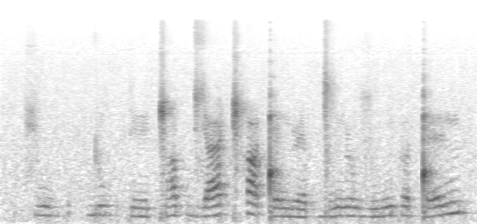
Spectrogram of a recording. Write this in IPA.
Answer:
t͡ɕ u p | ɖ u p k e ɡ͡ǁ ɑ p d͡ʑ a ǁʰ ɑ ǃ ɛ ŋ ɭ ɛ p ɡ͡ǀ ɛ ŋ ɭ u z u ŋ k ʌ ǃ ɛ ŋ

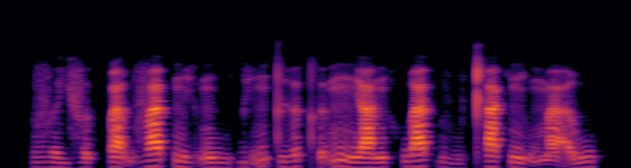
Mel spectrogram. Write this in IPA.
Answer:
v ə̤˨˩ j v ə˨˩ p̚ ɓ a̰˧˨ w v a˦˥ t̚ m ḭ˧˨ ə̯ ŋ ṳ˨˩ ɓ ḭ˧˥ m t̪ ɨ˨˦ ə̯ t̪ʰ ə̰˧˥ m ɲ a˧ n h w a˦˥ t̚ v ṳ˨˩ t̪ʰ a˦˥ k̚ ɲ u˧˩ m a̰˧˥ w

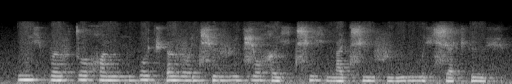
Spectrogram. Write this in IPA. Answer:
ɲ i ç p œ f t u χ œ m i p o t͡ʃʼ œ v ə t͡ɕʰ y v y t͡ɕ u χ i ç t͡ɕʰ i ç ŋ a t͡ɕʰ i f i ŋ i m œ ç ɕ a t͡ʃʼ y ç

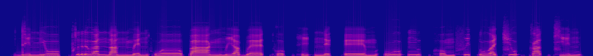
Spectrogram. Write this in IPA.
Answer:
d i˩˦ n j oː˦˥ p̚ k r ɯ˦˥ a̯ n a˩˦ n m e˨˩ n k w ɤː˧ p aː˧ ŋ m i˩˦ a̯ b ɛː˨˩ t̚ k o˨˩ k̚ h i˨˩ ʔ n e˨˩ k̚ ʔ eː˨˩ m | w u˦˥ ʔ ŋ ɯ˦˥ k̚ h o˩˦ m f i˥˩ t̚ w u˩˦ a̯ t͡ɕ u˥˩ ʔ k a˦˥ t̚ t͡ɕ i˩˦ n

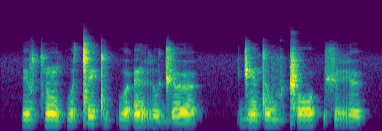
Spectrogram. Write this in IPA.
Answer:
ɪ v t͡s õː kʷ ɛ ǀ e t ṳ kʷ œː ʔ ɛ̃ r u d͡ʒ œː | d͡ʒ ɛ̃ t ʊ v ṳ ǁ o | ʃ ʏ r ʏ

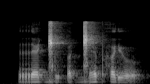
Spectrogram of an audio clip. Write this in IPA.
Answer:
r ɛ ɡ͡ǁ ɯ ʔ ʌ ɡ͡ǁ ɛ pʰ ʌ ɾʲ o

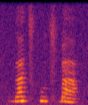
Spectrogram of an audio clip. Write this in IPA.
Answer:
ɡ a t͡s k u t͡s ɓ a

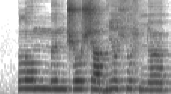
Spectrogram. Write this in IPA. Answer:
l o˦ mː ɨ˧ n d͡ʒ o˦ ʃ ɐ˦˨ b i˦ ʊ̯ ç u˦ ɬ ɲ ɵ˧

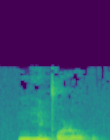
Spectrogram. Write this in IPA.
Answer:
ŋ iː ɳ tʼ o ɭ o p

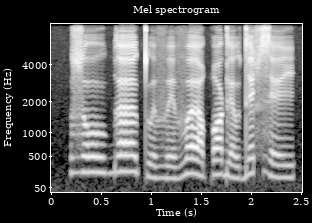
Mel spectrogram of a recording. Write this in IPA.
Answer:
z oː˧ u̯ ɡ ɜː˧ tʷ e˨ v e˨ v ɜː˦˨ qʷ ɑ˧ ɡ ɛ˨ u̯ d e˦ ɬ z eː˧ i̯

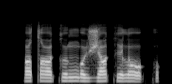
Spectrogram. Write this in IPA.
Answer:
ə tˤ ɑ y̯ k ɵ ŋ ɔ y̯ ʒ ɑ k ɪ l ɔ k

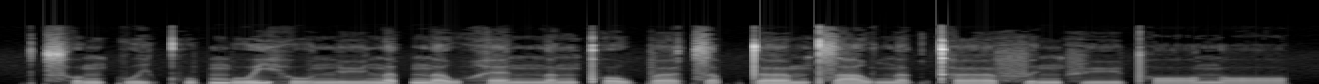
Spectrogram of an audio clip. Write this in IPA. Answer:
t͡sʰ ʊ˨ ŋ kʷ iː˨ kʷʰ ɐ˥ p̚ m uː˥ j h uː˨˩ n̪ yː˨˧ n̪ ɐ˥ t̚ n̪ ɐ˨ w h ɛː˨˩ n n̪ ɐ˨˧ ŋ pʰ o˧ w p œː˨˩ t͡s ɐ˨˥ p̚ t̪ œː˥ m t͡s aː˨ w n̪ ɐ˨˥ k̚ t̪ʰ œː˨˥ f ɪ˧ ŋ f yː˨˥ pʰ ɔː˨ n̪ ɔː˧

